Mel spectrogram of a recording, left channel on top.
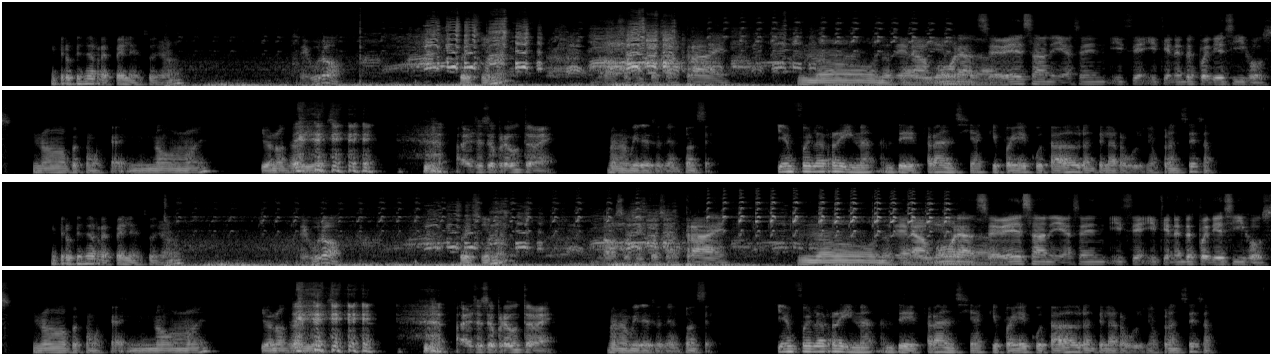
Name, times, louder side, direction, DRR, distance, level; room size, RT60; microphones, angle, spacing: voice 1, 0.5-1.9 4.6-5.1 7.9-10.0 13.0-14.8 15.3-15.9 16.9-17.1 18.7-19.7 20.4-24.8, right 1 dB, ahead, 0.5 m, -33 dB
sound 1, 1.6-9.6, right 5 dB, 55° right, 0.3 m, -37 dB
sound 2, 2.9-3.0 3.6-8.5, left 6 dB, 80° left, 0.5 m, -33 dB
voice 2, 3.0-3.4 5.9-7.3 8.9-12.8 15.6-18.2, right 3 dB, 75° right, 1.0 m, -33 dB
2.7 x 2.6 x 3.1 m
head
